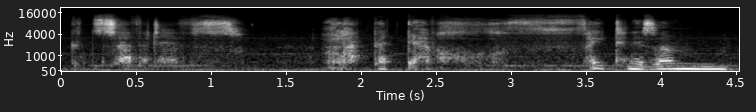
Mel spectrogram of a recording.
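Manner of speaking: hushed whisper of dread; conspiratorial whisper. Real, not acted. Vlogger darkly calling the Tories devils, hushed whisper. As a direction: whisper it like a dark secret. Dark aside about Conservatives.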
